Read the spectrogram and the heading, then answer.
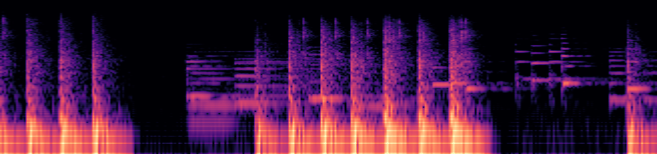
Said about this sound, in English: Then the singer comes back, starts pounding on the door.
